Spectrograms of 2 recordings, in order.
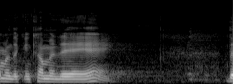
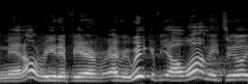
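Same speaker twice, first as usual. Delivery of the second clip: fast, louder eager offer; excited; 5 semitones higher, 4 dB louder, faster than usual. Retold or imitated. Newcomer telling his future sponsor he'll read weekly, eager and fast. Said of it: "I was all excited".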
